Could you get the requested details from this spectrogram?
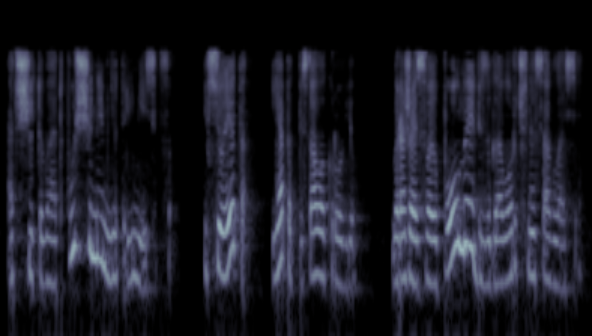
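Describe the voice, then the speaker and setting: Woman reading an audiobook, expressive, a bit husky, dull muffled sound. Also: medium pitch. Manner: lively, expressive storytelling. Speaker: audiobook narrator. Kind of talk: first-person audiobook narration.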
